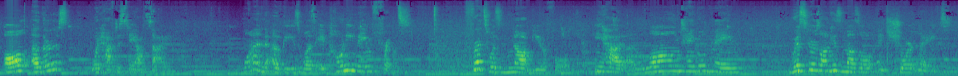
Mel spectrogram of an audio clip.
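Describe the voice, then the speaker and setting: A woman reading a children's picture book aloud with expressive, deliberate storytelling delivery. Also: a little high. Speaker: storybook reader. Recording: roomy echo, distant mic, music behind.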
